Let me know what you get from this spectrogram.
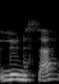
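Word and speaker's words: Lughnasa: the Sun and light um hence lunasa or lunasa as it's correctly pronounced and that literally means assembly of Lou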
